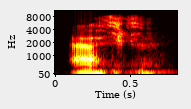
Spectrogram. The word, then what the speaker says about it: asked: It's just difficult for me to get that K sound in there. Asked. I used to say asked.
